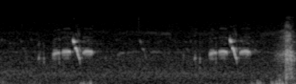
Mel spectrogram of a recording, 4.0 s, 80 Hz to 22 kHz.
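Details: Monotonous lark seen and heard at sunrise on 25 March 2017 on a safari drive in the Djuma Game Reserve area, repeating a short, liquid, warbled phrase of a few quick notes about every two seconds, with a soft rustle at the end.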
